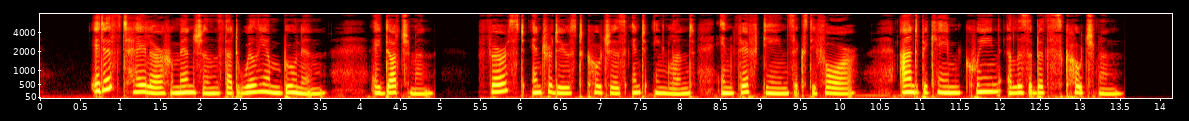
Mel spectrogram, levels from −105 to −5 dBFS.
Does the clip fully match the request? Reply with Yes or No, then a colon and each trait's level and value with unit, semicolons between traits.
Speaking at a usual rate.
No: slow, 95 wpm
